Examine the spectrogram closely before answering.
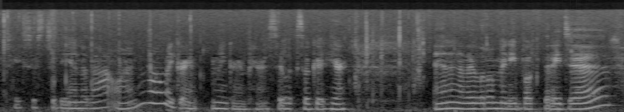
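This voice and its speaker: Noticeable noise runs in the background. Over it, a woman talks. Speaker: journaling vlogger. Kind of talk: casual show-and-tell vlog. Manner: fast; hesitant, filler words.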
